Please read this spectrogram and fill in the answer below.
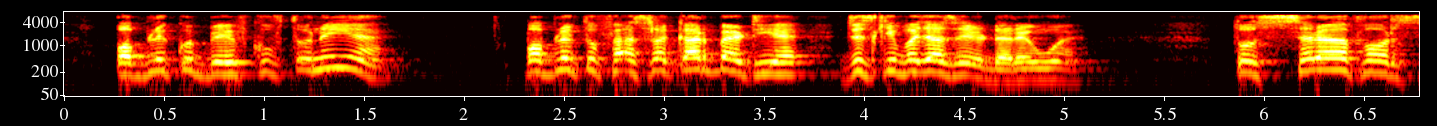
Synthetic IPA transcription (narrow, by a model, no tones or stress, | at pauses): pɐblɪkːoːibeːʋəkuːft̪onɐɦĩɦɛː | pɐblɪk̚t̪ofʰɛːslakɐɾbɛːʈʰiɦɛːd͡ʒɪskiʋɐd͡ʒas̬eeɖɐɾeːũɛ̃ː | t̪oːsɪɾəfɔːɾ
